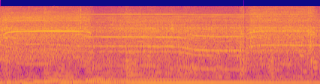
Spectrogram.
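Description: A hand-held power drill boring into a metal extrusion with a twist bit. Its high motor whine drops in pitch as the bit bites, breaks off sharply about three seconds in and starts again high. Background guitar music plays throughout.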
